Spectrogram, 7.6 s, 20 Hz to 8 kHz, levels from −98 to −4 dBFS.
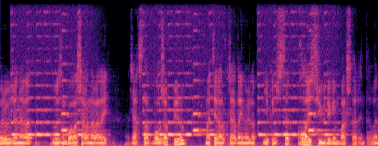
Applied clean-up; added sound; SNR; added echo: none; Bowed string instrument; 3 dB; reverberation time 0.2 s.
